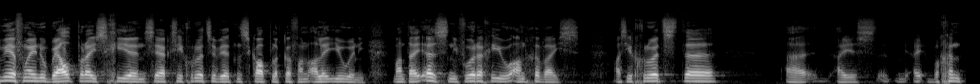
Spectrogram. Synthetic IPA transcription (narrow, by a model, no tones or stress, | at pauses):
miəfəməjnubælˠprəjsχiənsɛːæksiχruətstəviətənskɐpləkəfɐnɐləiwənivɐntɦəjəsənifuəɾəχəiwɑːnχəvəjs | ʔɐsdiχruətstə | ə | ɦəjəsbəχən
